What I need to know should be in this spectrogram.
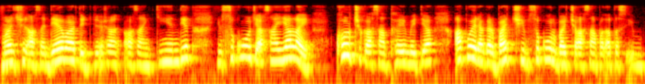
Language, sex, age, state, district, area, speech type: Kashmiri, female, 30-45, Jammu and Kashmir, Budgam, rural, spontaneous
